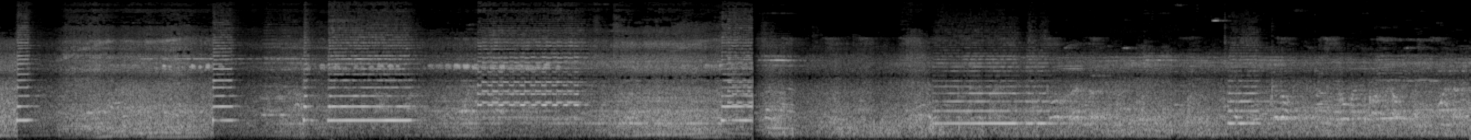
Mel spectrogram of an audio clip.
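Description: Vehicle horns, bus horns among them, honking again and again: short toots and several blasts held a second or two, with one horn pulsing rapidly for a few seconds near the middle. Steady crowd chatter and traffic noise underneath.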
